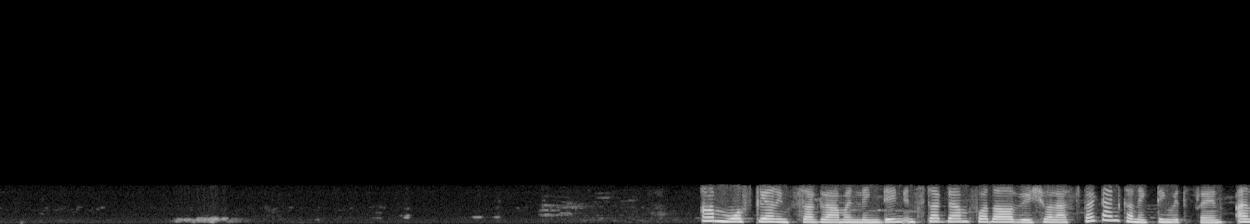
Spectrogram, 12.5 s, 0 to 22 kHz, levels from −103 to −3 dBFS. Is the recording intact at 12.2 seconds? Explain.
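Yes, the audio is intact at 12.2 seconds, with nothing there beyond the narrow telephone band of the G.711 coding, which passes no content above about 3.8 kHz.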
